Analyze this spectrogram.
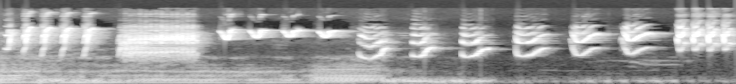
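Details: Lure song of an Asian pied starling, meant to set silent starlings singing again, recorded by phone: quick high chirps, a harsh buzzy burst, then a series of repeated whistled upward-hooked notes about twice a second, with faint low hum beneath.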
